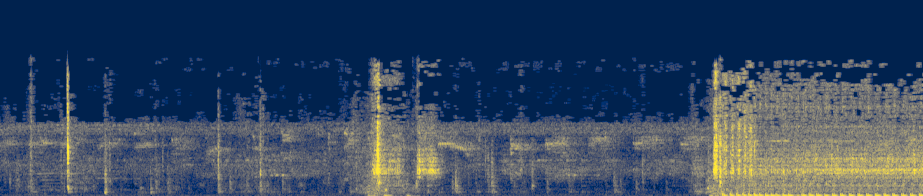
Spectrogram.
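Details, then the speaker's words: Yamaha Jupiter motorcycle that stalled and would not idle at low rpm, after throttle/idle adjustment; few knocks, then clean start settling into even, steady putter idle that no longer rises and falls: normal start and idle. "Oke ilang samya ini langsamnya dengarkan sendiri ya deket-deket Hai tampil enggak naik turun"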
